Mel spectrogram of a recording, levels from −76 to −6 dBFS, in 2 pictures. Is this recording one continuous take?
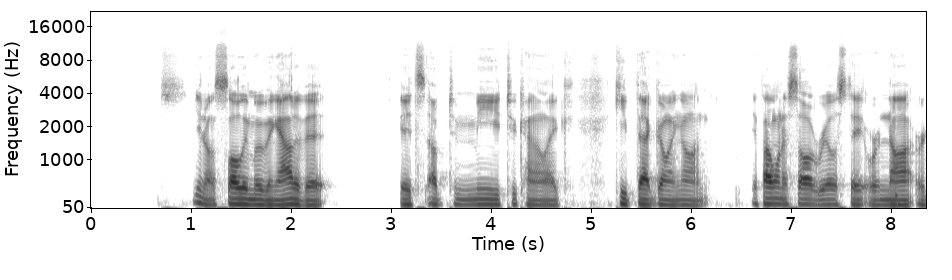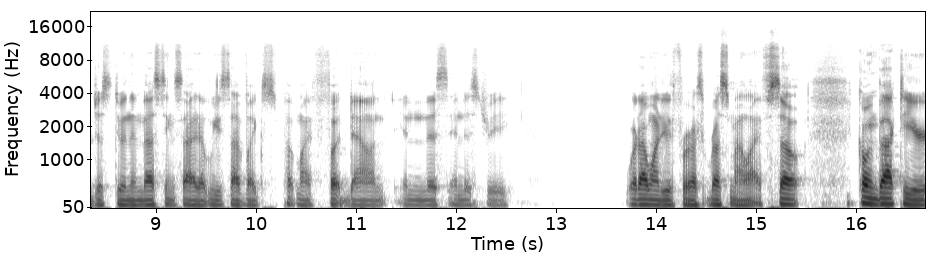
yes; 0 cuts

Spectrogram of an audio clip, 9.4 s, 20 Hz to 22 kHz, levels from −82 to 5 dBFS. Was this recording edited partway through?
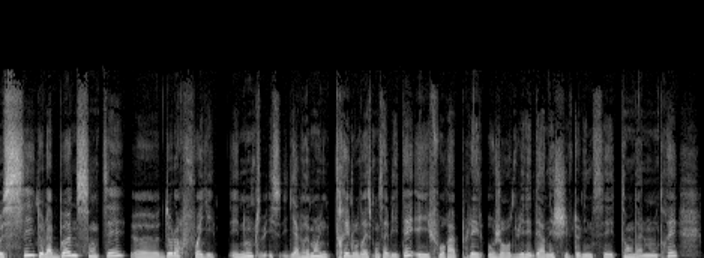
yes; 1 cut; at 3.5 s

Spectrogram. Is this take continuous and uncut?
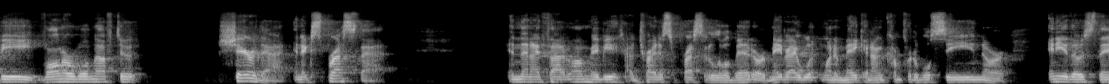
yes; 0 cuts

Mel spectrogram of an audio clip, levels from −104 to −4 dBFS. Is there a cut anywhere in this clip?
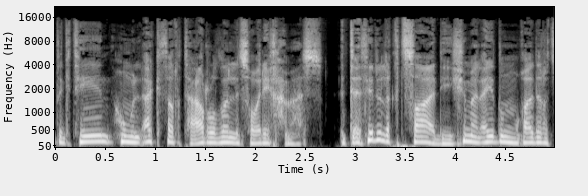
yes; 1 cut; at 2.8 s

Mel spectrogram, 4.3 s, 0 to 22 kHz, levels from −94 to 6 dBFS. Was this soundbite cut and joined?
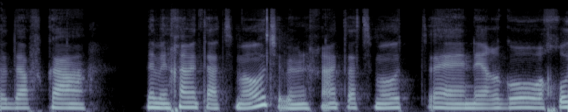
no; 0 cuts

